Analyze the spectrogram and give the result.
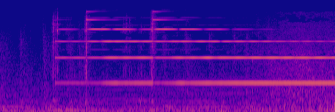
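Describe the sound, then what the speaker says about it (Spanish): A hand bell rung during a ghost test gives two or three clear metallic rings. Each ring leaves a long, sustained tone that hangs over quiet room noise. "William toca la campana para que James vea que sí funciona."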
